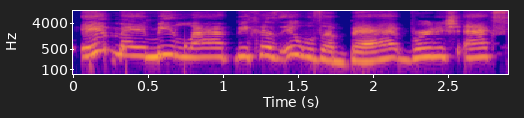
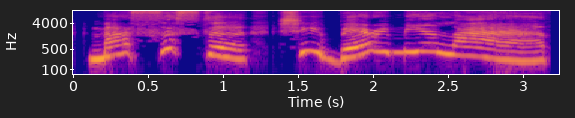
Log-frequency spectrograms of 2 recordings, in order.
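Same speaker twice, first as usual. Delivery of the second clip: imitated Southern drawl, drawn out; Southern accent; 4 semitones higher, slower than usual. Fan quoting the character about his sister, Southern accent. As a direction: stretch it in a mock Southern accent. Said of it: "doing a Southern accent this whole time".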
